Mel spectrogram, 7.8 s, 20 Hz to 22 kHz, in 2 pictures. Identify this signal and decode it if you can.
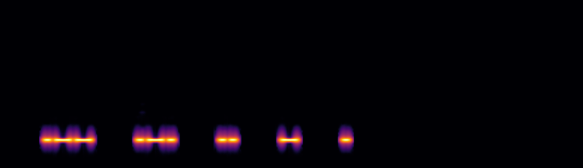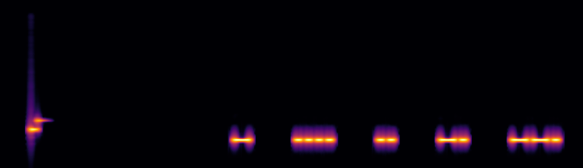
Morse code, heard as a keyed tone, about 36 wpm, spaced as for 20 wpm, 690 Hz. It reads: WRITE THING
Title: 3x Character Spacing - Top 100 Words - 35wpm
